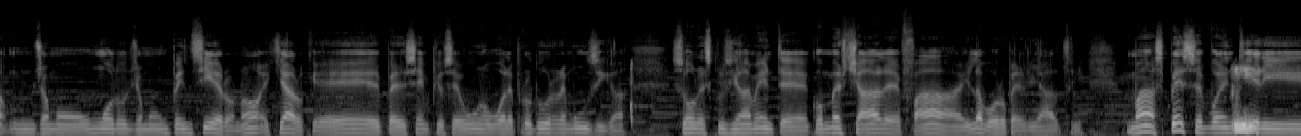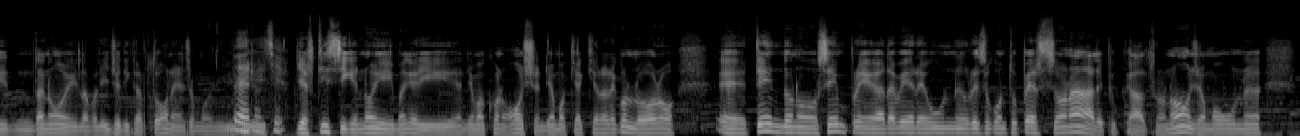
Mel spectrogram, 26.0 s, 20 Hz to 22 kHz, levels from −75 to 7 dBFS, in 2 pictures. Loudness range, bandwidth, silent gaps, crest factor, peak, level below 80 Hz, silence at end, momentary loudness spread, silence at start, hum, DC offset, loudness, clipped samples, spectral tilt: 6 LU; 17 kHz; none; 24 dB; -6 dBFS; -68 dBFS; 0 s; 10 LU; 0 s; none; under 0.1%; -30 LUFS; under 0.1%; -4 dB/octave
